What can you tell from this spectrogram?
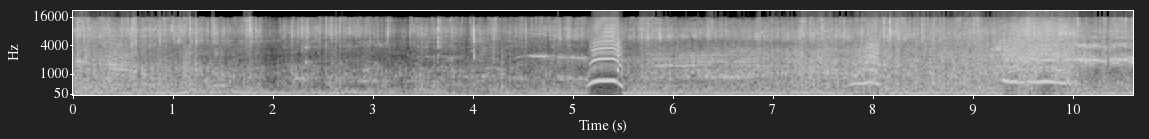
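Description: Roller coaster ride noise: a loud, steady low rush of wind and motion on the phone's microphone. A rider gives one short high scream about five seconds in, and there are a few briefer cries near the end.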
